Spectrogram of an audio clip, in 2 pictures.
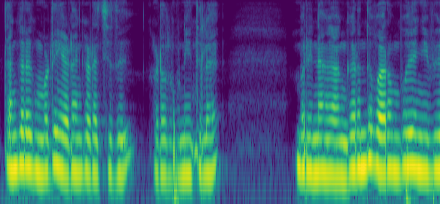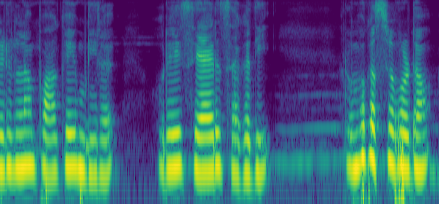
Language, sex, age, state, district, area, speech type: Tamil, female, 30-45, Tamil Nadu, Thoothukudi, rural, spontaneous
